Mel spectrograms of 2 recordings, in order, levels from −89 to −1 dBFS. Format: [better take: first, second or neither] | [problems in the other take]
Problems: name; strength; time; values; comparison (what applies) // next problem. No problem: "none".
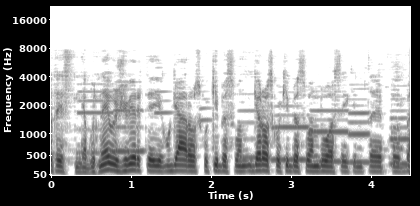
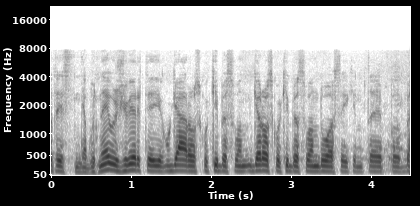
second | noise reduction (classical method Wiener filter)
